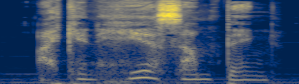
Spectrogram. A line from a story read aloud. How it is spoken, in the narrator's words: T whispered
